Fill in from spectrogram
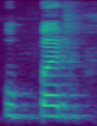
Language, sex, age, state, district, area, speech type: Punjabi, female, 18-30, Punjab, Gurdaspur, rural, read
